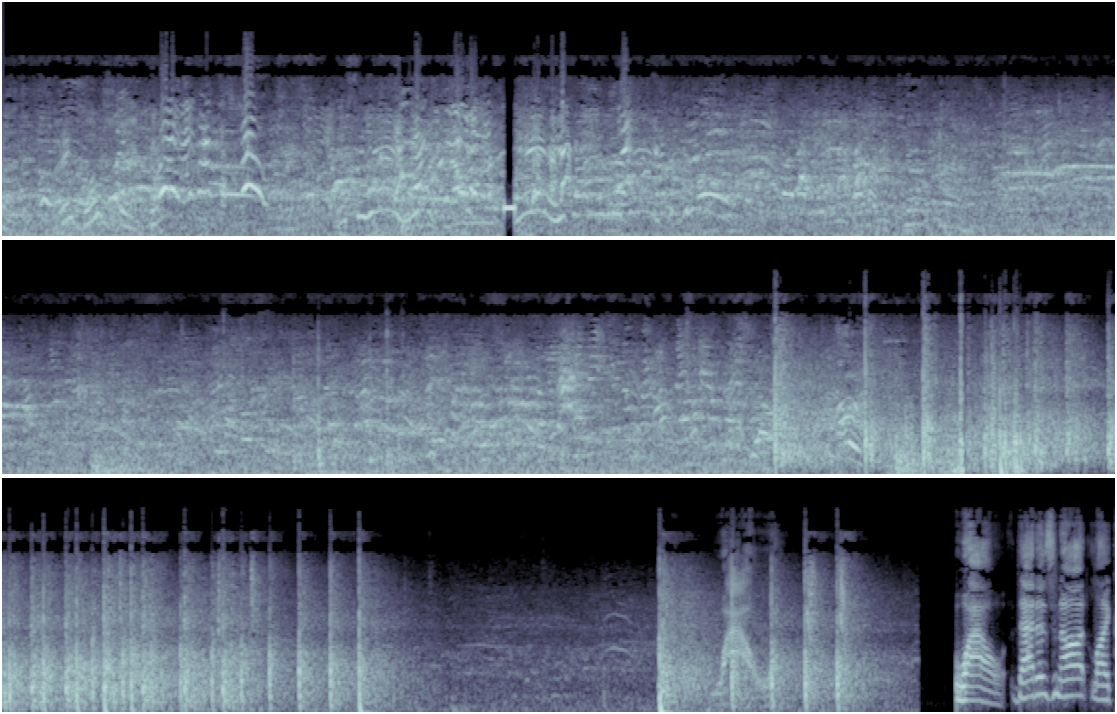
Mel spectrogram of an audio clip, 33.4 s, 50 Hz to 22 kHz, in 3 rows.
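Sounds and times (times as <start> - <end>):
noisy crowd on South Street in Philadelphia: 0.0 - 31.4
speech: 5.5 - 6.5, 31.9 - 33.3
rapid gunshots from multiple shooters: 19.8 - 26.2.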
